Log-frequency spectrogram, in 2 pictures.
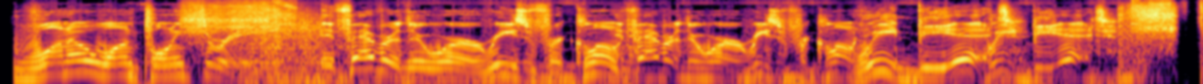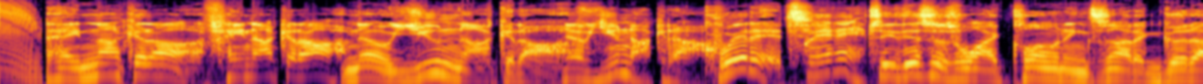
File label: AC Radio; radio's bygone eras ('91-'99)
